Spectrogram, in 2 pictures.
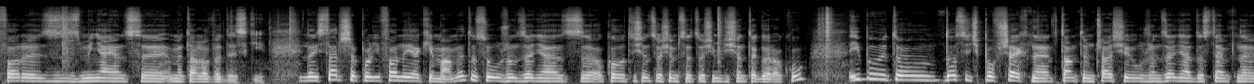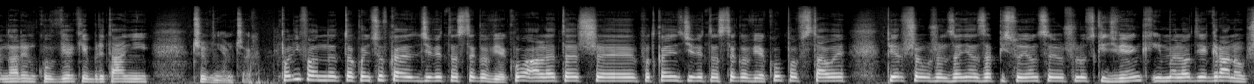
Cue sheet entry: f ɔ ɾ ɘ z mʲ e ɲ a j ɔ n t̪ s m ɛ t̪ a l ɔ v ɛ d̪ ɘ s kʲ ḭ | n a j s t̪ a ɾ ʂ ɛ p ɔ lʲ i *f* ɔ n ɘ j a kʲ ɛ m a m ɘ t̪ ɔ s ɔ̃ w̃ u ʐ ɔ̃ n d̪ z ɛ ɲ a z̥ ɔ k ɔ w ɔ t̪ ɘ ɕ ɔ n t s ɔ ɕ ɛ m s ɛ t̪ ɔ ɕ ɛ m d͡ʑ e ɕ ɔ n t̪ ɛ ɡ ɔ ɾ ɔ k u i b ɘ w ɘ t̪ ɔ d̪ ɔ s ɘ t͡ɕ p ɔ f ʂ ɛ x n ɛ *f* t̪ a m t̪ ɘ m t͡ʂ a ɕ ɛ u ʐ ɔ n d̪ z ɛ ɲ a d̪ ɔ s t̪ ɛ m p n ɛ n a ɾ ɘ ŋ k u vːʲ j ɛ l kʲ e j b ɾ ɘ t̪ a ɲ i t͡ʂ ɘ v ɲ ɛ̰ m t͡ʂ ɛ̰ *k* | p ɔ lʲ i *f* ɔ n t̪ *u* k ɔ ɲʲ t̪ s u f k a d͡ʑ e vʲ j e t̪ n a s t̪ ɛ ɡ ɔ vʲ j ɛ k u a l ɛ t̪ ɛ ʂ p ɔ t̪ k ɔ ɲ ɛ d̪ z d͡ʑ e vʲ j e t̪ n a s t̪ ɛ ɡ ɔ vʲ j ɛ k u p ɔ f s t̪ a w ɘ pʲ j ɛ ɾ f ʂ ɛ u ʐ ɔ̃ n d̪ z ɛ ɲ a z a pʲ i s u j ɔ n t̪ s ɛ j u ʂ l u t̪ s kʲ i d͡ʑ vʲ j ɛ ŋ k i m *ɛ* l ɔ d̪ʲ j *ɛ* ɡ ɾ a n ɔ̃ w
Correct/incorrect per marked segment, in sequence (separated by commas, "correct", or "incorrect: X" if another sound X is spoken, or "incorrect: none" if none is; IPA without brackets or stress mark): correct, correct, incorrect: x, correct, incorrect: ɔ, correct, correct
